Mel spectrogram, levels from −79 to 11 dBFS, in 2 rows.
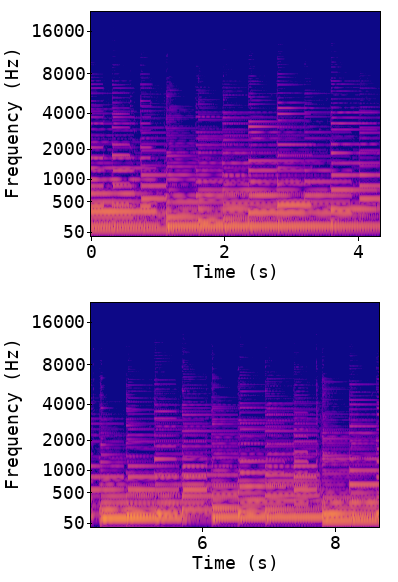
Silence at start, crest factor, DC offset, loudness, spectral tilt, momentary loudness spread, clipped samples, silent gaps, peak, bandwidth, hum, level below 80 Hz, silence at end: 0 s; 14 dB; under 0.1%; -24 LUFS; -8.5 dB/octave; 5 LU; under 0.1%; none; -8 dBFS; 7.8 kHz; none; -38 dBFS; 0 s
